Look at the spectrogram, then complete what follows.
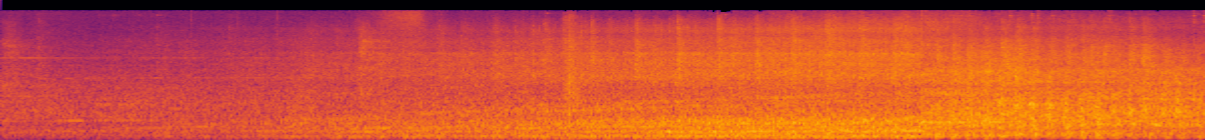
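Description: Electric commuter train running on the rails close by, growing louder over the first seven seconds or so and then staying loud.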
